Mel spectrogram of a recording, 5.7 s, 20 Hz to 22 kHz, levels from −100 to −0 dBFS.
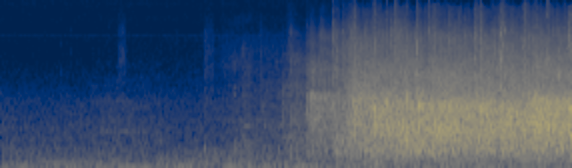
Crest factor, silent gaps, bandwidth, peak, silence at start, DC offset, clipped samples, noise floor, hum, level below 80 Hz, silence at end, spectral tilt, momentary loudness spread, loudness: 20 dB; none; over 20 kHz; -14 dBFS; 2.9 s; under 0.1%; under 0.1%; -62 dBFS; none; -62 dBFS; 0 s; -1.5 dB/octave; 15 LU; -29 LUFS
